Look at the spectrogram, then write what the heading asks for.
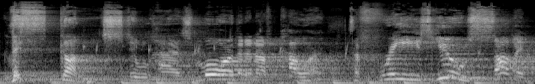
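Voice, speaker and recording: A man's voice: high voice, animated, bright, forceful tone, full character voice. Man acting a bitter, echoing ice supervillain. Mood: furious, anguished. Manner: theatrical, brooding, drawn-out delivery. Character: bitter, vengeful male ice supervillain, grandiose and grief-stricken. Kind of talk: dramatic comic dub acting. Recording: echoing reverb, music underneath. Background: music.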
